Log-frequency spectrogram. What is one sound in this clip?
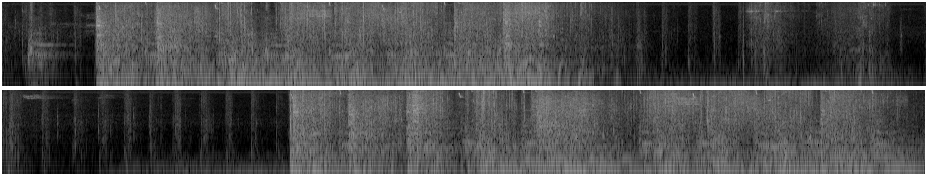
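A pickaxe strikes a brick wall again and again.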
